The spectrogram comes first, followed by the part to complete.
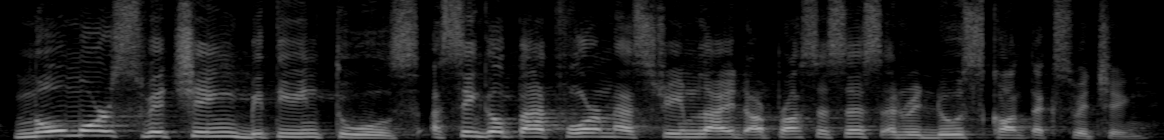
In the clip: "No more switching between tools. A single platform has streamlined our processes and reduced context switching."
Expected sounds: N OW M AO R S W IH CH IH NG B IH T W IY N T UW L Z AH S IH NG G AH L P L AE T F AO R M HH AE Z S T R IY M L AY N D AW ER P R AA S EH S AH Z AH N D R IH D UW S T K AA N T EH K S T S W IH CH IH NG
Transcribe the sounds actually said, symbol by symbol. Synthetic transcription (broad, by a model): N OW M AO R S W IH CH IH NG B IH T W IY N T UW L S AH S IH NG G AH L P L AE T F AO R M HH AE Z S T R IY M L AY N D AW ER P R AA S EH S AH S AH N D R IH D UW S T K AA N T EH K T S W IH CH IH NG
